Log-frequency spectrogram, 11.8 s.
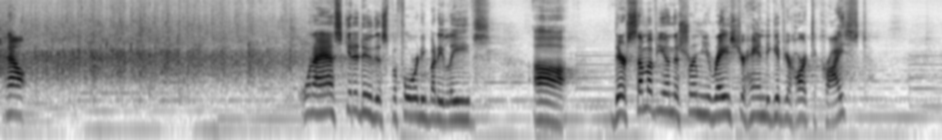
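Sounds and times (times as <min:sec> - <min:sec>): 
church congregation applause during a service: 0:00.0 - 0:04.9
speech: 0:00.1 - 0:00.4, 0:03.8 - 0:10.9.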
